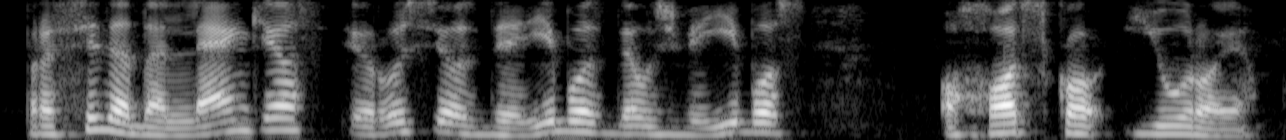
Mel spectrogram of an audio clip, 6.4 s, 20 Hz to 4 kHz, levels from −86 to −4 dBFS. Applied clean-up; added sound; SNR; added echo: none; none; none; none.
